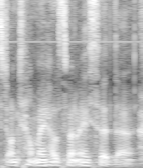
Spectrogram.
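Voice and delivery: normal talking voice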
